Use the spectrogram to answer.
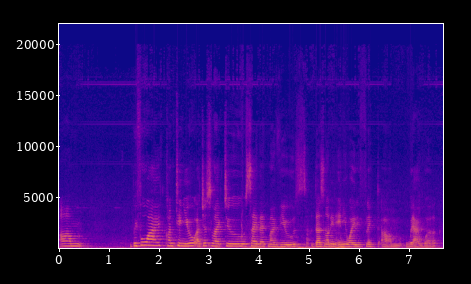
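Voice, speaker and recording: A woman's voice: fairly high pitch, steady tone, unhurried, a little mellow, a little hiss or hum. A woman in her forties with a South African accent, giving an earnest conference talk with frequent fillers and restarts. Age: 40s. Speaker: conference speaker. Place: conference room. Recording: echoey conference room.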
